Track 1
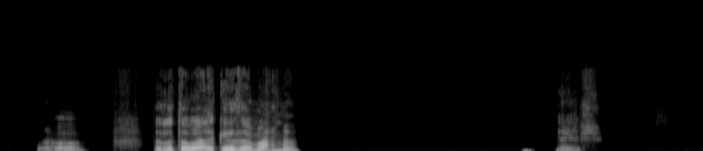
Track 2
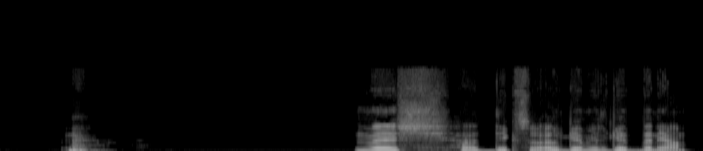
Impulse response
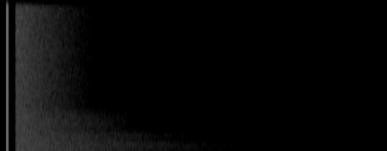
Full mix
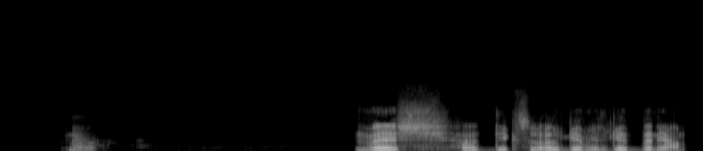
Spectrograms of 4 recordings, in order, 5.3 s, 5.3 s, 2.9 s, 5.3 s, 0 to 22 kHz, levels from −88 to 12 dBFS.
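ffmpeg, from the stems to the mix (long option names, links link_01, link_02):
-filter_complex "[0:a]lowpass=1700,acompressor=threshold=-30dB:ratio=2.5,adelay=150,volume=-13dB[link_01];[1:a]acrossover=split=220 7200:gain=0.224 1 0.141[link_02][link_03][link_04];[link_02][link_03][link_04]amix=inputs=3:normalize=0,tremolo=f=180:d=0.621,equalizer=frequency=1300:width=7:gain=-6.5,volume=-0.5dB,asplit=2[link_05][link_06];[link_06]apad=whole_len=239319[link_07];[link_01][link_07]sidechaingate=range=-51dB:threshold=-50dB:ratio=16:detection=peak[link_08];[link_08][link_05]amix=inputs=2:normalize=0,dynaudnorm=framelen=310:gausssize=5:maxgain=9.5dB,highpass=500,lowpass=3700"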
